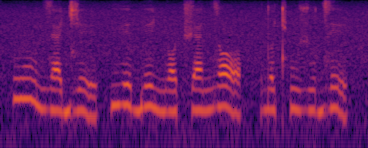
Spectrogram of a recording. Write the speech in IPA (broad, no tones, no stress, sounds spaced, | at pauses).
w u n z æ d͡ʑ e | j e b e ɲ ɔ t͡ʃ æ n z ɔ | d ɔ cʰ u ʒ u d͡z e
